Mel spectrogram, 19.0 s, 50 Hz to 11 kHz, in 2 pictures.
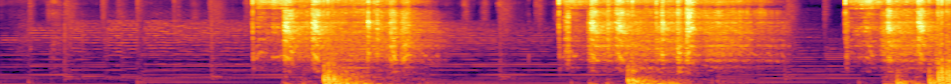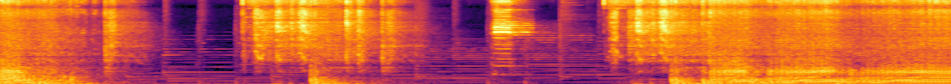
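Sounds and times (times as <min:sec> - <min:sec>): faint background music: 0:00.0 - 0:17.3
motorcycle engine starting: 0:02.5 - 0:04.5, 0:05.6 - 0:07.9, 0:08.5 - 0:11.1, 0:12.0 - 0:13.8, 0:14.4 - 0:14.8, 0:15.6 - 0:19.0.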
